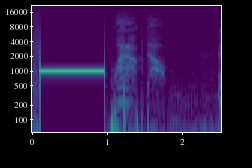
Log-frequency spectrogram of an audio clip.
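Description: A young woman cries out close to a microphone.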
